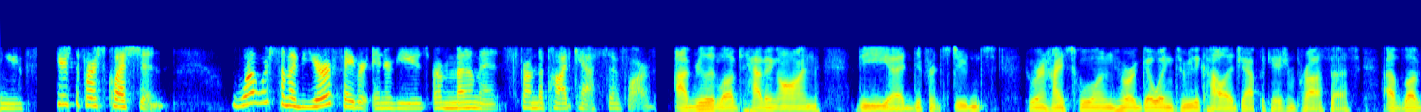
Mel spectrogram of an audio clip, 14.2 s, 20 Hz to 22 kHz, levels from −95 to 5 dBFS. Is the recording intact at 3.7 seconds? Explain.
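No, the G.729 codec damage runs through the whole clip, including 3.7 s. Speech is rebuilt from a vocal tract filter and a few excitation pulses per frame, which fits an 8 kbit/s codec, and nothing above 3.8 kHz survives. Unlike a simple low-pass filter, this adds a rough, synthetic buzz on top of the muffling.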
